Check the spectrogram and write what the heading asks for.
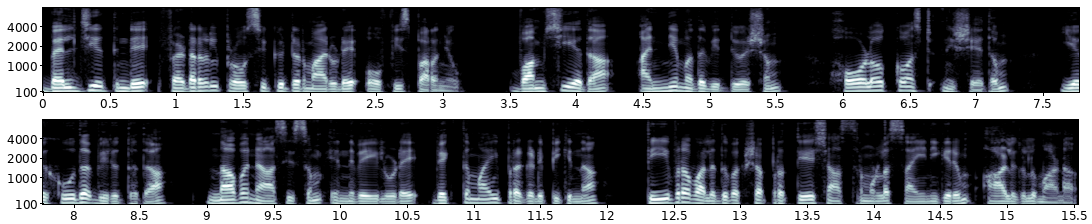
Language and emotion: Malayalam, neutral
